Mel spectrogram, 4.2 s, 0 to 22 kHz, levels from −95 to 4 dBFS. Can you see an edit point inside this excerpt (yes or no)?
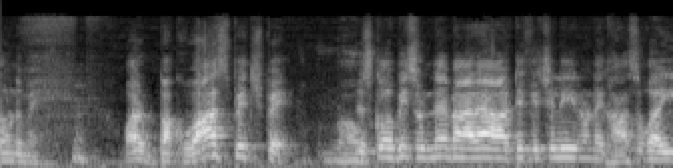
no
